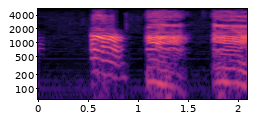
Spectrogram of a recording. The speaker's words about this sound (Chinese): 是的， 怎么像澳洲鸟叫啊？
